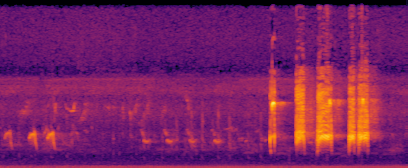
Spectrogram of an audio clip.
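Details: Black francolin calling back after a call was played to it: faint thin chirps from other birds, then at about four seconds a short sharp note followed by four loud, harsh, grating notes in quick succession.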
